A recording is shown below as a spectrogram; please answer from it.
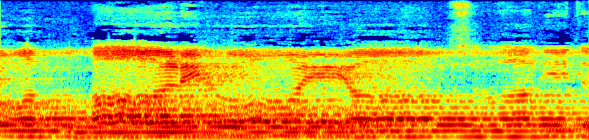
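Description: Background music of chanted singing: a voice line moves slowly over a steady low held note.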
